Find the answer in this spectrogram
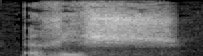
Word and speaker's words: riche: Final E not really pronounced, so sh is the last sound. Riche.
